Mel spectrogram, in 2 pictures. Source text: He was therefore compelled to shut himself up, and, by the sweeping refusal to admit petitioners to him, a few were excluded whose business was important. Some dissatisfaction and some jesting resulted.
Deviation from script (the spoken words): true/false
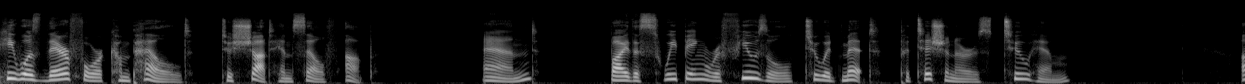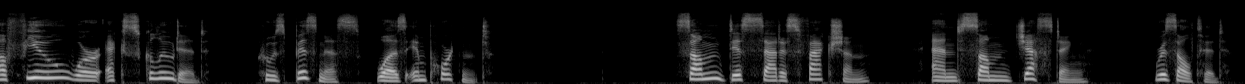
false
